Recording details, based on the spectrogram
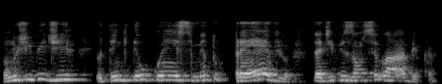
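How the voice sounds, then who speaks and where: A man's voice: high voice, a little fast, darkish tone, muffled recording. A man teaching a grammar lesson, patient and checking in with his students often. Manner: speaks to his students directly.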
